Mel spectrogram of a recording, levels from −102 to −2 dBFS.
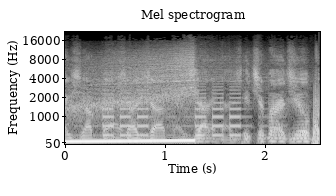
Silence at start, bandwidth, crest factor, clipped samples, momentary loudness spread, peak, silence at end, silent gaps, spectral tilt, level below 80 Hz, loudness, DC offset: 0 s; 14 kHz; 10 dB; under 0.1%; 9 LU; 0 dBFS; 0 s; none; -5.5 dB/octave; -44 dBFS; -12 LUFS; under 0.1%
